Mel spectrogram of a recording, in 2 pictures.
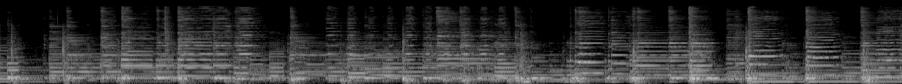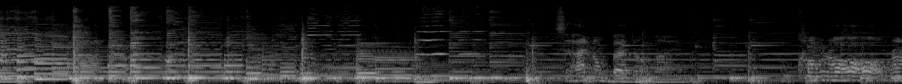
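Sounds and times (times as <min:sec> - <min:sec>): resonator guitar accompaniment: 0:00.0 - 0:18.0
harmonica solo: 0:00.8 - 0:14.6.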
